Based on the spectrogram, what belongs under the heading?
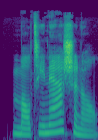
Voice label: "multinational", voice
